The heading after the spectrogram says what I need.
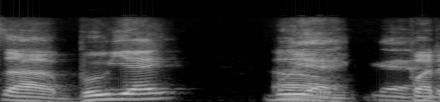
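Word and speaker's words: Bouyea: is is booyah ali yeah it's pronounced it's pronounced uh bouye oh yeah yeah but it's it's spelled boo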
